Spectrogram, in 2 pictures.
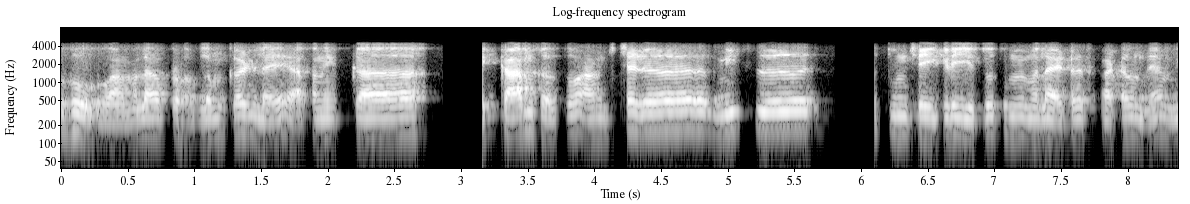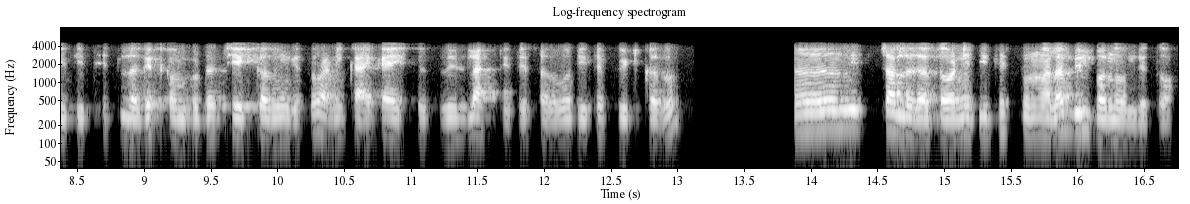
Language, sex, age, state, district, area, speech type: Marathi, male, 45-60, Maharashtra, Nagpur, rural, conversation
